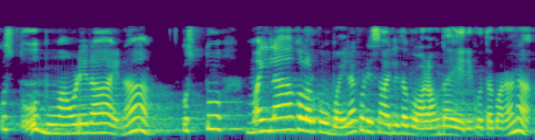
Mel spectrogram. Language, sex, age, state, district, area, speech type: Nepali, female, 18-30, West Bengal, Jalpaiguri, rural, spontaneous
